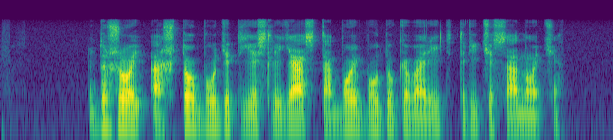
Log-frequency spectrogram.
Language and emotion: Russian, neutral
